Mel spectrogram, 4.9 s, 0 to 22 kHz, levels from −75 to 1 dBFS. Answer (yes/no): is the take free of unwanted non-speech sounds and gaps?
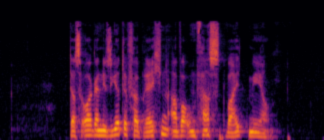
yes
